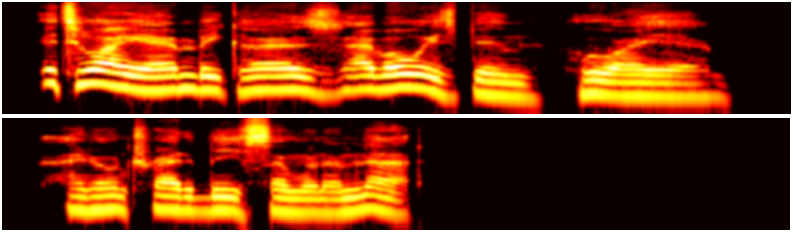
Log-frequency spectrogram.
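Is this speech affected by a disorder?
Yes: cerebral palsy.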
